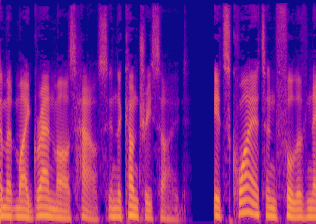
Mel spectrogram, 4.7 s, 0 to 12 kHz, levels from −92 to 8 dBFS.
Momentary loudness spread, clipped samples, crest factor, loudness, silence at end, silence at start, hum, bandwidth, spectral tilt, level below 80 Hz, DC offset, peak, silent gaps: 9 LU; under 0.1%; 18 dB; -20 LUFS; 0 s; 0 s; none; 11.5 kHz; -6.5 dB/octave; -50 dBFS; under 0.1%; 0 dBFS; none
